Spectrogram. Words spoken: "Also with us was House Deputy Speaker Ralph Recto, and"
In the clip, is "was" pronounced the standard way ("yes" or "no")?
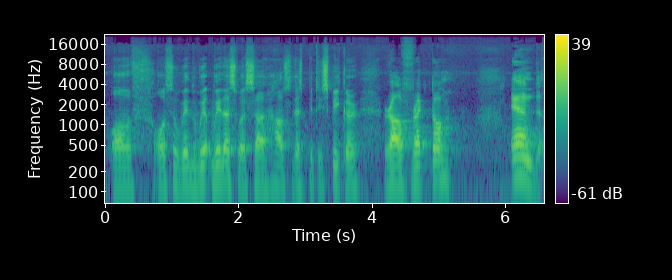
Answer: no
